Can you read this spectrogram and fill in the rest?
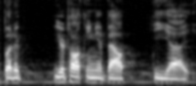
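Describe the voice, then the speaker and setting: A man in his forties at home, asking slow, hesitant, mock-innocent questions on a recorded phone call. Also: fairly low pitch, fairly even intonation, darkish tone, faint music behind. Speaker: caller. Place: home living room by a window.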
